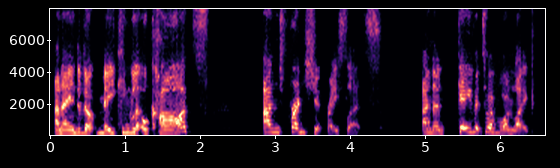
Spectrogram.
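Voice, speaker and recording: The recording is poor, but this podcast guest, a woman in her twenties, comes through at medium pitch with a steady, pushed, bright tone and moderate pace. She chats casually, giggling as she tells enthusiastic anecdotes and acts out quotes.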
